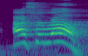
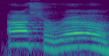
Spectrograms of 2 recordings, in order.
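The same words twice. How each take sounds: First: Sharp, much louder, higher call of the name; strange loud call. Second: Put-on calling the boy's name, slow and raised; a firm, drawn-out call to wake him; strange loud voice. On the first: The Masfia shouts at the dreaming boy, loud and high. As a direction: snap him out of his daydream. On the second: The Masfia calls the daydreaming Asherel, loud and strange. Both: A narrator's reading. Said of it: "saying in a strange, loud voice".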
